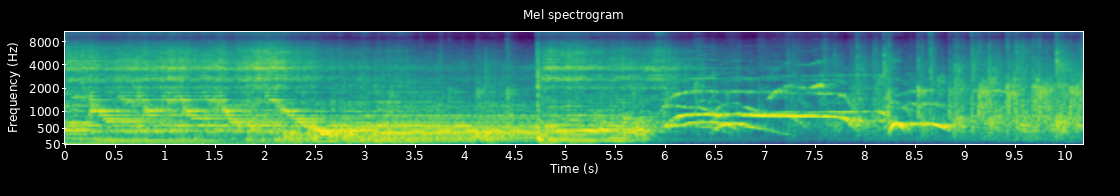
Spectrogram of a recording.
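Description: Live rock band playing full out with drums, bass and guitars. About halfway through, the drums and bass drop out, leaving sliding, wavering high tones as the song winds down.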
